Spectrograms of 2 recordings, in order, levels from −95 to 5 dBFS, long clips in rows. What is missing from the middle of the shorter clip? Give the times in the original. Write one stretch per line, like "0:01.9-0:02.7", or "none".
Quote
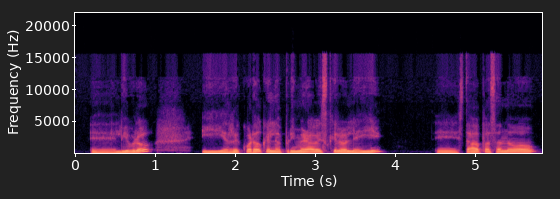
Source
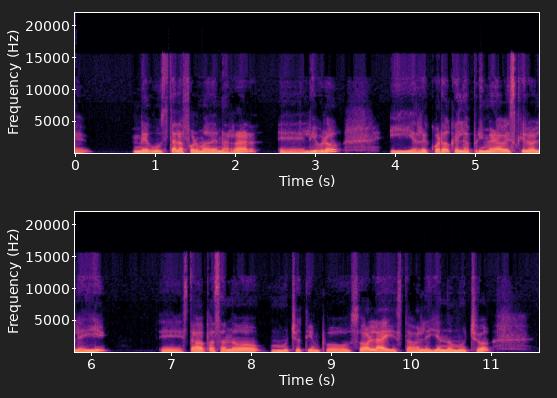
none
